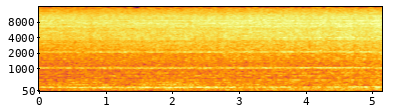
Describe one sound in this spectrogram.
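A jet engine idles with a steady whining hum.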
